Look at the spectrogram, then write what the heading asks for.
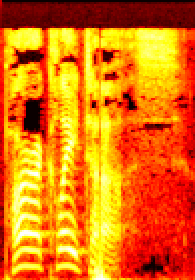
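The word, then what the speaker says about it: parakletos (παράκλητος): will give you another parakletos." Looks like that in the Greek, that's P-A-R-A-K-L, long E-T-O-S, parakletos.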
